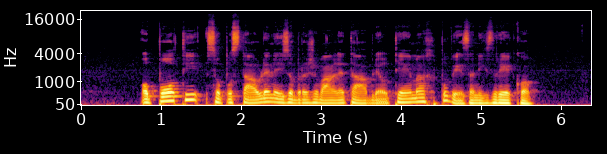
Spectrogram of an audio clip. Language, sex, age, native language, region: Slovenian, male, 50-59, Slovenian, Abroad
